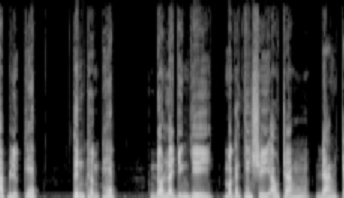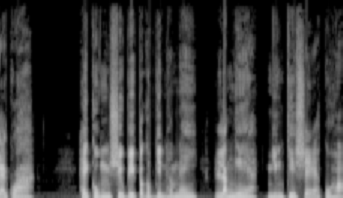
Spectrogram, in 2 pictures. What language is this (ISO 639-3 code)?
vie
